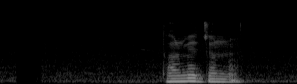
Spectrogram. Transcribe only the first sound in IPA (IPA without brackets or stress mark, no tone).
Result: d̪ʱ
